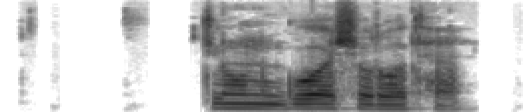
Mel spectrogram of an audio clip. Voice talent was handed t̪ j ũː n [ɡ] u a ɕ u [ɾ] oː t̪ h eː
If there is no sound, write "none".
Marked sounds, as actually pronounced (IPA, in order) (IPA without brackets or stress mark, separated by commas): ɡ, ɾ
